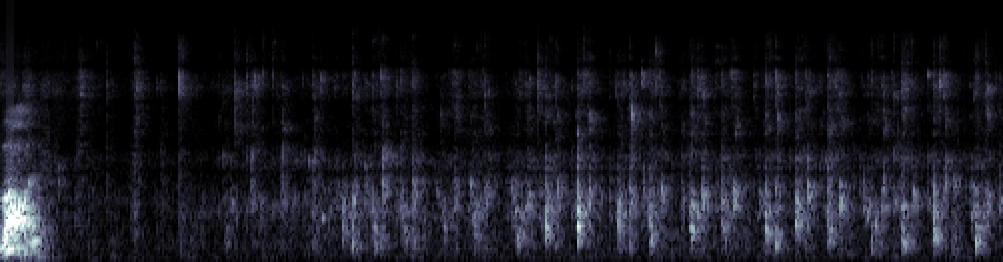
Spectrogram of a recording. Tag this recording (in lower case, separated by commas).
speech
